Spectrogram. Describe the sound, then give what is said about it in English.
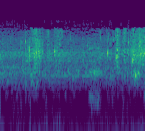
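Water splashes and burbles along a small stream, a steady rush with a few sharper splashes breaking through; no voices. “Then, lying prone on the bank, sipped the cool water.”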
